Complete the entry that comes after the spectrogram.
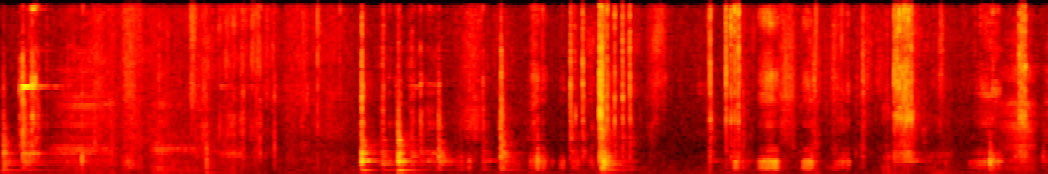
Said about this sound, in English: Then I'm going to go ahead and put our socket tool back on here.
